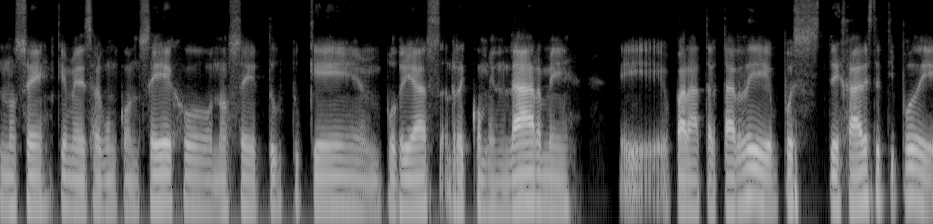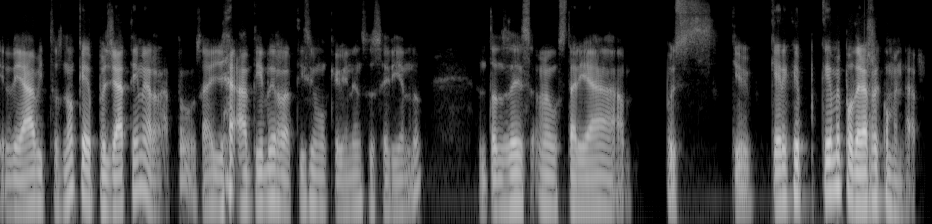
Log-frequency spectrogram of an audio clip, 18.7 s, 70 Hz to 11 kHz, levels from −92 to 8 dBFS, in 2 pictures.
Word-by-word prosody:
no 100 -1 -4
sé, 100 0 -2
que 105 - -3
me 95 -1 -2
des 95 - -4
algún 95 -1 -4
consejo, 100 +1 -1
no 95 +1 -5
sé, 100 -1 -4
¿tú 95 +2 -9
tú 105 - -13
qué 100 -2 -3
podrías 100 +1 0
recomendarme?, 100 +1 +2 0.5
eh, - - -6
para 95 -1 +3
tratar 100 +1 0
de, 110 -4 +3
pues, 105 - -5
dejar 105 +1 +3
este 120 +1 -2
tipo 125 +2 -1
de 105 -4 0
de 100 0 +2
hábitos, 110 +1 +2
¿no?, 150 +5 0
que, - - +5
pues, 105 -1 -1
ya 105 0 +8
tiene 150 0 0
rato, 95 -1 -9
o - - -12
sea, 100 - -6
ya 105 +1 +2
tiene 115 +2 +1
ratísimo 105 0 -3
que - - -9
vienen 100 +3 -6
sucediendo, 95 -2 -9 0.5
entonces 100 +3 +1
me 110 - -1
gustaría, 100 0 0 0.5
pues, - - -8
¿qué - - -4 0.2
qué 115 - +5
re 125 - +2
qué 135 0 +3
qué 145 - +7
me 160 +1 +4
podrías 110 -5 +9
recomendar? 110 -8 -2
100 Hz, 165 wpm, -25 LUFS, 95-110 Hz, 0.5 s, podrías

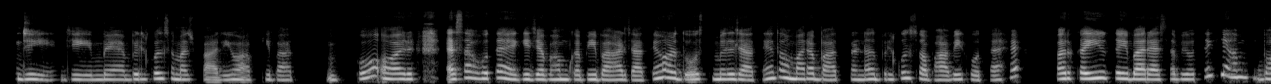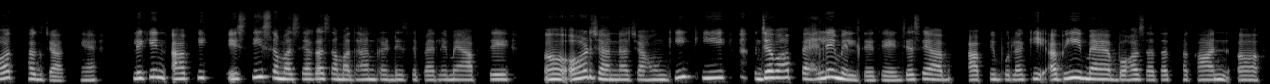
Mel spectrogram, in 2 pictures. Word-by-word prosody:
जी, 230 -4 -1
जी। 220 0 -4
मैं 220 0 -3
बिल्कुल 240 +3 0
समझ 235 -4 -2
पा 110 -1 -5
रही 105 0 -5
हूँ 115 0 0
आपकी 110 - -7
बात 205 -1 -8 0.6
को। 275 +4 +1
और 250 -8 +2 0.3
ऐसा 240 +6 +2
होता 270 +1 0
है 250 -5 +3
कि 235 +1 0
जब 225 0 0
हम 225 0 +3
कभी 225 +1 -1
बाहर 215 0 -2
जाते 200 +4 -4
हैं 300 - +3
और 300 -3 +3
दोस्त 235 0 -1
मिल 240 0 +3
जाते 220 +1 -3
हैं, 280 - +3
तो 315 - -2
हमारा 255 -2 +3
बात 210 -2 -3
करना 225 +2 -1
बिल्कुल 235 +5 -3
स्वाभाविक 230 -3 -3
होता 210 0 -7 0.2
है। 365 +2 -3 0.4
और 265 +1 +4
कई-कई 270 0 +5
बार 240 -1 +4
ऐसा 230 +1 -1
भी 235 0 -4
होता 235 +8 -4
है - - -3
कि 460 - -1
हम 330 -3 0
बहुत 260 +6 0
थक 245 - +2
जाते 185 +1 -6
हैं। 200 +1 -5 0.4
लेकिन 305 +3 +3
आपकी 270 +4 0 0.3
इसी 260 +7 +2
समस्या 250 -6 +2
का 255 +1 +2
समाधान 225 -2 -1
करने 220 0 -4
से 225 +2 -11
पहले 210 0 -7
मैं 220 0 -3
आपसे 225 +2 -2 0.4
अ, - - 0
और 240 +7 +4
जानना 220 -5 +1
चाहूँगी 220 - 0
कि 305 +1 +4 0.4
जब 310 +2 +7
आप 320 +1 0
पहले 265 +7 +4
मिलते 205 -7 +5
थे। 195 -1 -2
जैसे 230 +3 -2
आप 220 -1 -1 0.2
आपने 215 +2 -2
बोला 220 0 -4
कि 250 +3 -2 0.2
अभी 285 +6 +6
मैं 240 -4 +4
बहुत 220 +2 -1
ज़्यादा 210 0 -6
थकान 215 +1 -3
अ 205 0 -2
230 Hz, 190 wpm, -22 LUFS, 215-260 Hz, 0.6 s, जब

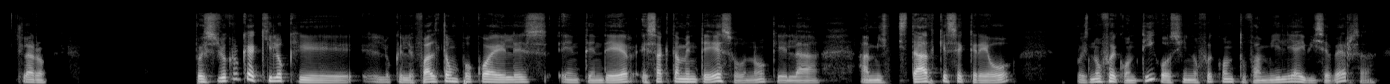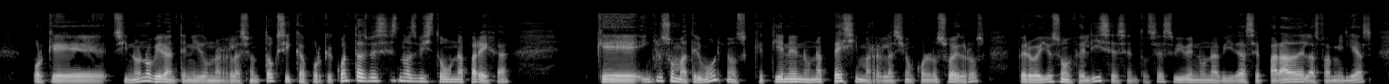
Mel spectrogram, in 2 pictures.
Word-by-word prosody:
Claro. 105 -3 0 1.5
Pues, 130 -1 +3
yo 155 +1 +4
creo 250 +9 -6
que 240 - +6
aquí 195 -5 +2
lo 160 0 +4
que, 100 - -1
eh, 130 -10 -11
lo 110 0 -7
que - - -3
le 100 -2 -1
falta 125 +8 +4
un 135 - +1
poco 125 0 +3
a 115 - +6
él 110 0 +3
es 115 0 -3
entender 100 +1 +1
exactamente 125 +3 +2
eso, 90 - 0
¿no?, 115 +7 -4
que 95 -8 -3
la 90 0 -2 0.4
amistad 100 -2 +3
que - - -2
se - - -1
creó, 95 0 0 0.6
pues, 100 0 -6
no 125 +3 +3
fue 140 +2 +4
contigo, 95 - -1
sino 100 +1 -3
fue 100 +5 -5
con 125 -1 -2
tu 110 -4 -9
familia 105 +8 0
y 120 - +3
viceversa, 90 -3 -4 0.4
porque 100 -2 +1
sino, 105 +5 -2
no 165 - +2
hubieran 110 - +3
tenido 95 -1 -1
una 90 -1 -1
relación 90 +1 -4
tóxica, - - -2
porque, 110 - -4
¿cuántas 170 - +3
veces 160 +3 -3
no 170 - +1
has 155 -2 0
visto 130 -2 -2
una 115 -2 -1
pareja 105 -1 0 0.8
que, 100 -3 +4
incluso 155 +10 -2
matrimonios, 120 - -1
que - - -10
tienen 120 0 +2
una 110 0 -1
pésima 120 -10 +1
relación 95 +1 -5
con 100 +1 -5
los 105 +1 -4
suegros, 100 -5 -1 0.3
pero 105 -1 +3
ellos 125 +5 0
son 115 -6 0
felices?, 95 - -4
entonces 95 +7 -9
viven 105 -2 -1
una 100 -1 -2
vida 95 +2 -3
separada 105 +3 +2
de 115 - +1
las 95 -2 -2
familias, 95 +3 -4
105 Hz, 170 wpm, -23 LUFS, 95-125 Hz, 1.5 s, que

